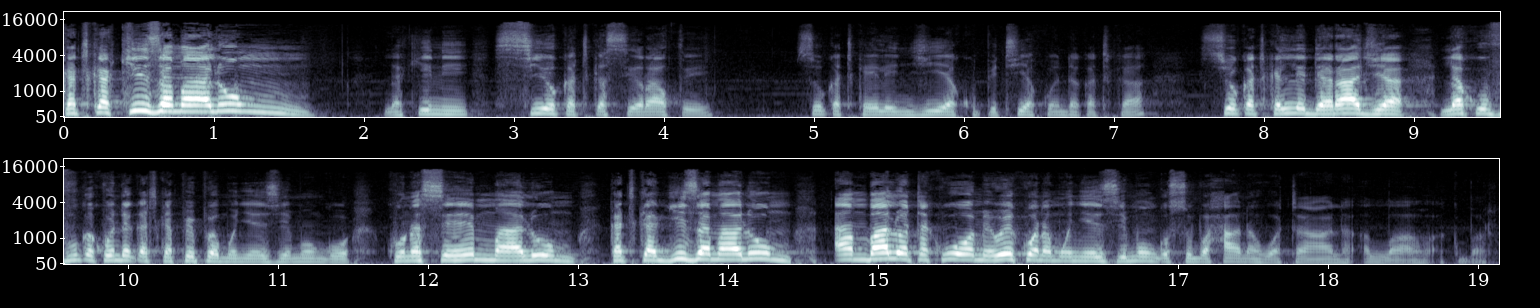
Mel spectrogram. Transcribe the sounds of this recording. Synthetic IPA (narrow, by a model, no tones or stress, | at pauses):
kati̥kakizamaːlumu | lakini | siɔkati̥kasiɾat̪i | siɔkati̥kailɛnd͡ʒiakupitʰiakwɛndakati̥ka | siɔkati̥kalilɛɗaɾaʄalakuvukakwɛndakati̥kapɛpɔjamwɛɲɛzimuŋɡu | kunasɛhɛmumaːlumu | kati̥kaɡizamaːlumuambalɔatakuwawamɛwɛkwanamwɛɲɛɛzimuŋɡusubħanahuwataa̰ːla̰ʔa̰lːa̰ːhua̰kba̰ɾ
